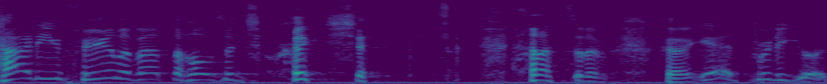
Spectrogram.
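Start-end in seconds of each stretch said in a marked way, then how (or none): 0.0-1.8 put-on eager, breathless, excited, pitched-up voice. Retelling an interview call about Doctor Who, imitating a breathless, excited Spencer Howson asking you a question. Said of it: "a breathless and excited Spencer Howson going".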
